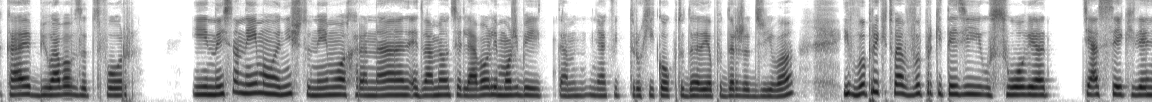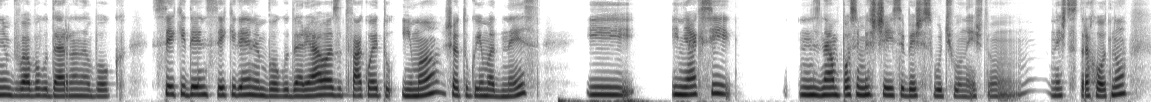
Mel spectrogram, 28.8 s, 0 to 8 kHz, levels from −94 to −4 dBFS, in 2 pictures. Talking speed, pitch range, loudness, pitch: 150 wpm, 195-230 Hz, -20 LUFS, 215 Hz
